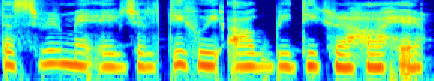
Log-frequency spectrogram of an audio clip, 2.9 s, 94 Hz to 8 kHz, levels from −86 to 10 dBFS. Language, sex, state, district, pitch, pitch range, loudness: Hindi, female, Arunachal Pradesh, Papum Pare, 215 Hz, 210-230 Hz, -17 LUFS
